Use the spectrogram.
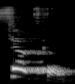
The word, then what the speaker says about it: circle: ذا شيبس ذا فيرست شيب معانا سيركل. سيركل. سيركل سي اي. قلنا سي لما بيجي بعدها اي تتنطق سي.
